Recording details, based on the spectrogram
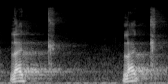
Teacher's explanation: kalau kaf sukun ini dikuatkan dulu, baru dia desis nafasnya. Ya, syiddah dulu baru hams.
